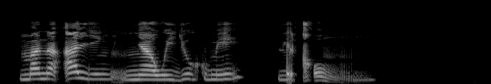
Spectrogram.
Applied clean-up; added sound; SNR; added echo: none; none; none; none.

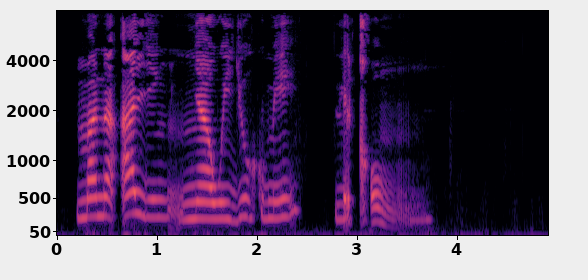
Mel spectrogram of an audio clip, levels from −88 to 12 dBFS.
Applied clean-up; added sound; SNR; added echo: neural separator model SepFormer DNS4.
